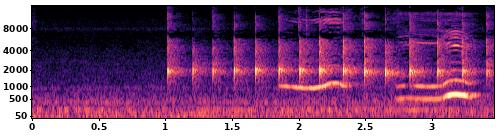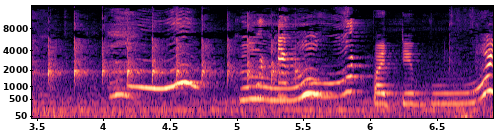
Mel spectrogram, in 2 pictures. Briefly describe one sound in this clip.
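A plastic cap clicks rapidly against a parrot's beak.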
